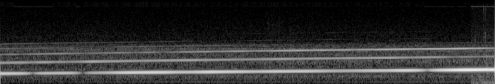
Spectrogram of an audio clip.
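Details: AED charging in a simulated EMT cardiac arrest management training station with shock advised: a steady tone rising in pitch before the shock is delivered.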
